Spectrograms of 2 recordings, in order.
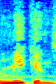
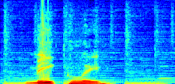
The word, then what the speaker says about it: Meekins: for it actually officer Meekins at the Detention Center told us ah that poor little doggy poor guy I keep getting his name wrong and calling him meekly he told us something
